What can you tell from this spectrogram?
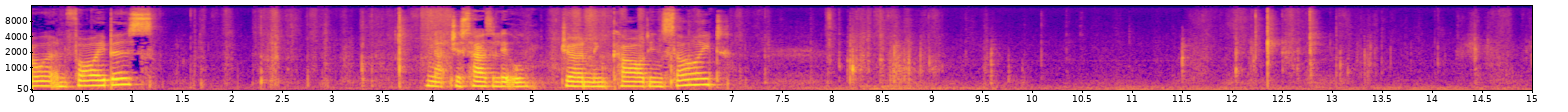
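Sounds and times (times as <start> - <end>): paper and card rustling: 1.4 - 15.0.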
